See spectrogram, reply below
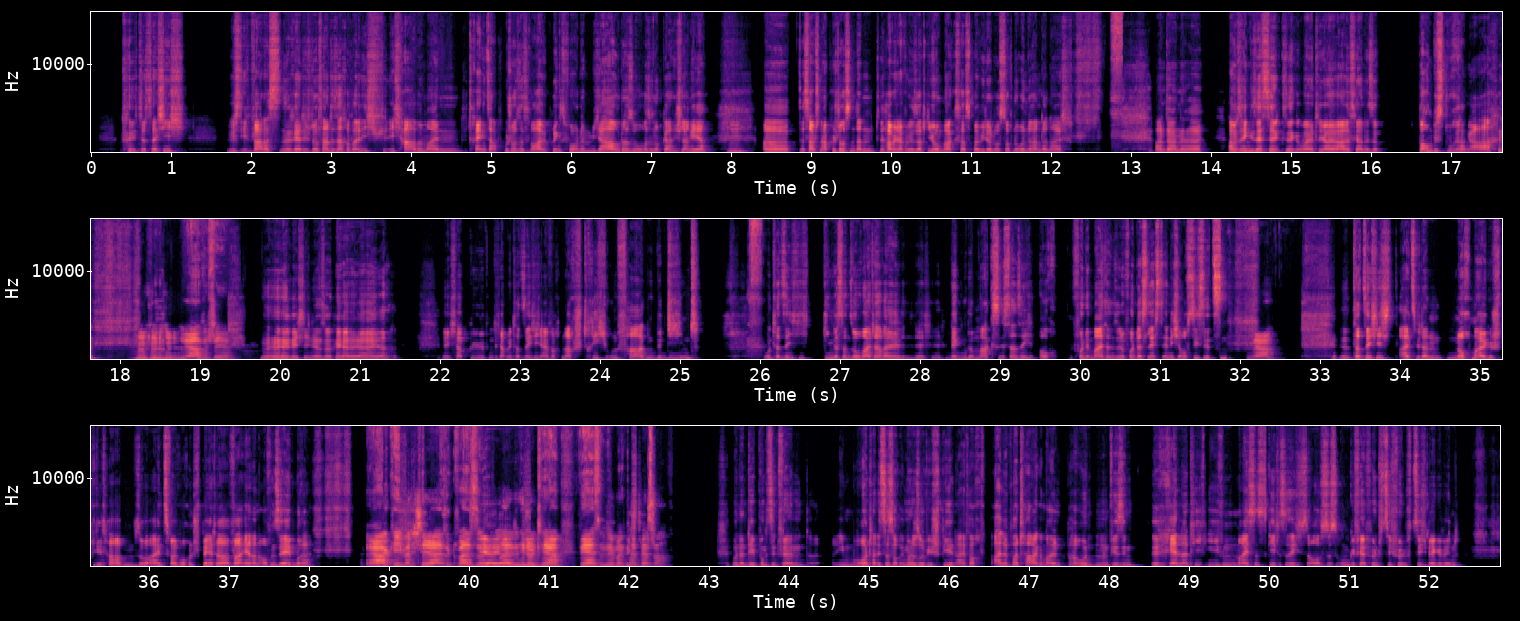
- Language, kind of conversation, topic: German, podcast, Was hat dich zuletzt beim Lernen richtig begeistert?
- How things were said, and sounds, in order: chuckle; chuckle; chuckle; chuckle; chuckle; unintelligible speech; in English: "even"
